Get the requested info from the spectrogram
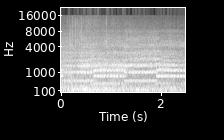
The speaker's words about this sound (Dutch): Opeens gaan de zwaailichten aan en de sirenes erbij. Hebben we een spoedje? We hebben nu een spoedje. OGS noemen we dat. Optische geluidssignalen. We rijden nu met spoed naar een incident op de A12.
